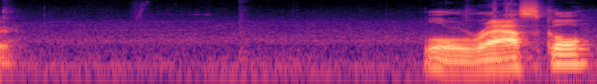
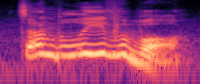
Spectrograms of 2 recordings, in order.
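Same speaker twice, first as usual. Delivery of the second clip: Jerry Seinfeld outraged voice. Real, not acted. Gamer ranting to chat about the Angels, high outraged voice. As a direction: pitch way up in mock outrage at the Angels. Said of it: "a Jerry Seinfeld outraged voice".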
